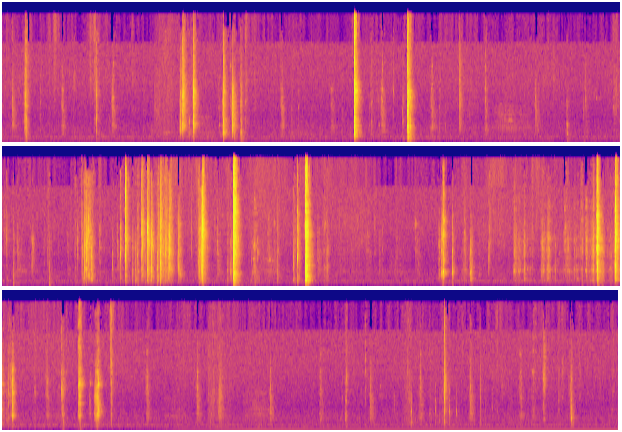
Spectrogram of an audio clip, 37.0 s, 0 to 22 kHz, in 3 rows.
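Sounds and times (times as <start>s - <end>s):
computer parts clicking and clacking: 6.6s - 8.4s, 22.6s - 27.0s
low hum: 27.0s - 37.0s.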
